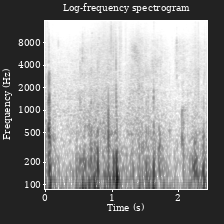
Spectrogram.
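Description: Handling noise from a handheld camera as it is swung down toward the floor: a low rumble with several soft, irregular knocks and bumps.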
